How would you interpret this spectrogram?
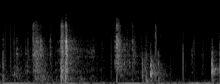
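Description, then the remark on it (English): A house door opens with a solid thunk, followed by a few uneven footsteps of people walking right into the house, each a short, muffled knock at moderate volume with no voices. “Now, if the door's unlocked, we'll walk right in.”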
